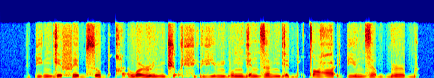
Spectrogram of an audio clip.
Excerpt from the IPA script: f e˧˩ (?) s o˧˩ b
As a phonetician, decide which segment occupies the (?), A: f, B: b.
B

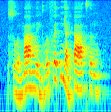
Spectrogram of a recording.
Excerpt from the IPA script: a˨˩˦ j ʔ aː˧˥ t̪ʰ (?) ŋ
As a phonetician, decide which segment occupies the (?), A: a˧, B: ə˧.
B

